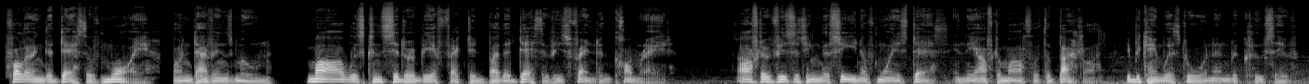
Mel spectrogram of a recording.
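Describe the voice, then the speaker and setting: A man's voice: deep voice, animated, moderate pace, dark tone, husky. A man delivering scripted lore narration in a grave, dramatic storytelling manner. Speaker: host narrator of a lore channel. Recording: faint music behind. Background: faint music.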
